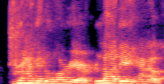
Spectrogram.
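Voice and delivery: Dragon warrior in a lightly put-on Irish-tinged accent; a jokey Irish-American movie voice; mock Irish-American. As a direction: toss it off with a hint of Irish brogue. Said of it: "American via Ireland".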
